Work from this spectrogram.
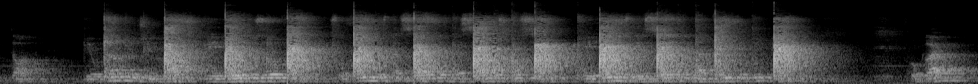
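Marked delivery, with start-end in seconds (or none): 0.9-8.0 loud rhythmic chant marking each stressed beat; drum rhythm recitation. Shown as a demonstration. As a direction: chant it like a drum, punching the strong syllables. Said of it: "eu vou bater palmas e fazer esse ritmo aqui".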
